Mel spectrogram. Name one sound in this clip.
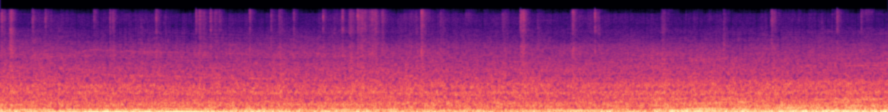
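A bus engine rumbles low and steady from inside the vehicle as it drives.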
